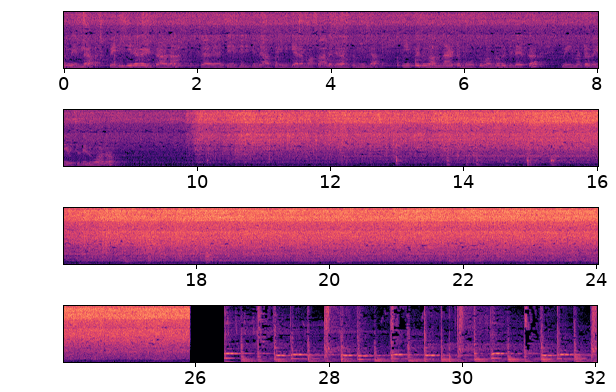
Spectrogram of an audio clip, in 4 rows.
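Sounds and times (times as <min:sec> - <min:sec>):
fish roe sizzling in a pan: 0:00.0 - 0:07.7, 0:08.8 - 0:25.9.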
